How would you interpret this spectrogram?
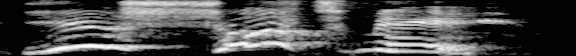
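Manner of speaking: high, slow, drawn-out comic complaint; hammed-up outrage, voice way up; Austin Powers henchman. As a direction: imitate a henchman wailing at being shot. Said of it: "he said it in the same tone".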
